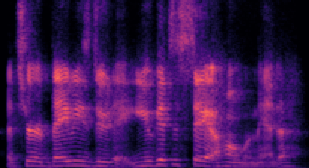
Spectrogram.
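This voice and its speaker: Upbeat woman, bright tone, runs a team call while hiccuping, casual and joking. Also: fairly low pitch, fast, vocal fry. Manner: upbeat and chatty, with fillers and jokes. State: has the hiccups. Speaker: team leader.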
